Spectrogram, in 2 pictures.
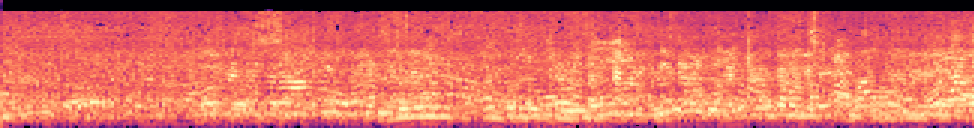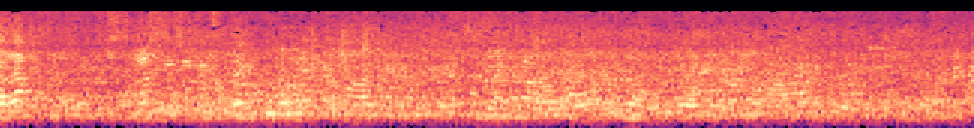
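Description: Crowd chatter: many people talking at once in a busy indoor mall, a steady babble of overlapping voices with no single clear speaker.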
